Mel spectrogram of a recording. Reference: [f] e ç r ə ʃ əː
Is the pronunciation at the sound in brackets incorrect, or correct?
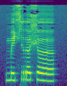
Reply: incorrect: m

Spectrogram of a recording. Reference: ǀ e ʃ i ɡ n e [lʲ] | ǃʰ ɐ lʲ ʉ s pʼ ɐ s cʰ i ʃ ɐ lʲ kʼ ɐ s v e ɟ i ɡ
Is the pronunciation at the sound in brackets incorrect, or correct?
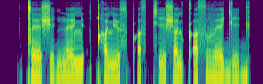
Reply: correct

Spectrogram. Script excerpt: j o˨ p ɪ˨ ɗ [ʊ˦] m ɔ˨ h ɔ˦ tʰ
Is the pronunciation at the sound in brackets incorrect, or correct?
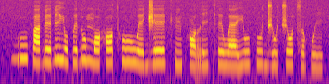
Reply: incorrect: u˦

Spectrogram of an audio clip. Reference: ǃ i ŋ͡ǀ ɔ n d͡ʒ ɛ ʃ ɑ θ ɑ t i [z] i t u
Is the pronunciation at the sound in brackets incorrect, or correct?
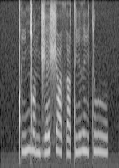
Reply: incorrect: ð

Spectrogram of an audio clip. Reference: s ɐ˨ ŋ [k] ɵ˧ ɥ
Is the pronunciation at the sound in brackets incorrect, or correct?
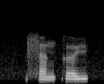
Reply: correct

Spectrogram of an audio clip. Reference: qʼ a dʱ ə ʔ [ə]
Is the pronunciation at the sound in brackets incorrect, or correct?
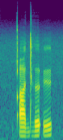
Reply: incorrect: ʏ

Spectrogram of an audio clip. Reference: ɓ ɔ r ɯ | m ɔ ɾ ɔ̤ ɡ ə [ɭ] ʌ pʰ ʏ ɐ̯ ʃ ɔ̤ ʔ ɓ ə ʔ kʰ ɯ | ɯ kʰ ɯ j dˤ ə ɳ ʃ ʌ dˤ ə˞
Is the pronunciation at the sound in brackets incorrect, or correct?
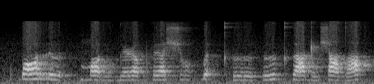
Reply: correct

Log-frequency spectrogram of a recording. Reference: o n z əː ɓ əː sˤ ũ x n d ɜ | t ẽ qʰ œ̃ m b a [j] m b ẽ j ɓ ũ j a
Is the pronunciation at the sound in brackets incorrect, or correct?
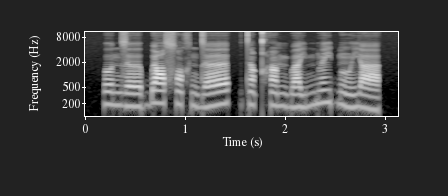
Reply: correct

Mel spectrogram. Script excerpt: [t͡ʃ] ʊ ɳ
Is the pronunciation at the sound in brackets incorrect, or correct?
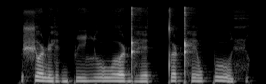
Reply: incorrect: ʃ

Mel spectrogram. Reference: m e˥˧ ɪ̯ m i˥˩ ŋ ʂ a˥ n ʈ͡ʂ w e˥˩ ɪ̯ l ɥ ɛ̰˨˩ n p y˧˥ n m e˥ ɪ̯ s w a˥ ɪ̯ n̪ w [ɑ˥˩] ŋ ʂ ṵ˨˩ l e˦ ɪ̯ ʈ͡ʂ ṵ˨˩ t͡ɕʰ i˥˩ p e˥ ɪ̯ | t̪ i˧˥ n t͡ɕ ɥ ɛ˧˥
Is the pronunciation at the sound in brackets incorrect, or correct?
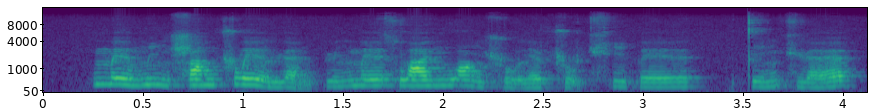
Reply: correct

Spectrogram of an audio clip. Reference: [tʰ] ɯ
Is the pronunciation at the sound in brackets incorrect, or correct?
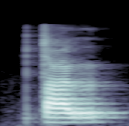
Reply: incorrect: tˤ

